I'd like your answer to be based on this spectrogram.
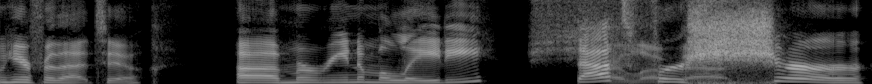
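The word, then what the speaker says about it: Melady: Straight up pronounced Milady.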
